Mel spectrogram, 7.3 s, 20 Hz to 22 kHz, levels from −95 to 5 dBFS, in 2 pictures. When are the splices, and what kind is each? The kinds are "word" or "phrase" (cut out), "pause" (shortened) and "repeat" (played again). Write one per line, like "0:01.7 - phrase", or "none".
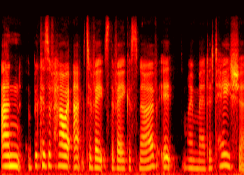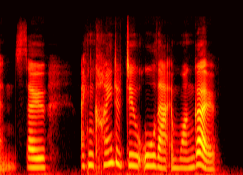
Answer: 0:02.7 - word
